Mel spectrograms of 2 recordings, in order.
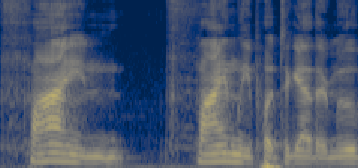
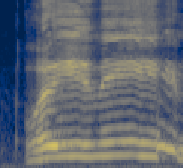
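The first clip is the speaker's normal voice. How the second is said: shrill, eerie, raised, spooky ghost wail; 11 semitones higher, 7 dB louder than usual. Playing a ghost asked why he looks mangled, answering in a ghost voice. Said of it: "That's my ghost voice".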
